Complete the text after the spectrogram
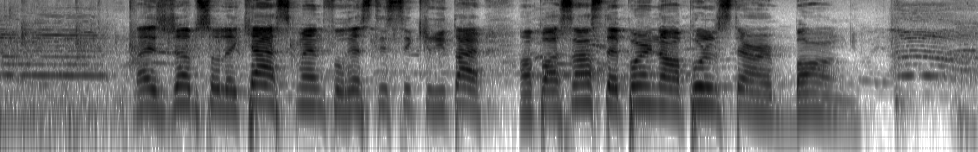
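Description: A man raps rapidly into a microphone through loudspeakers in a large echoing room.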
